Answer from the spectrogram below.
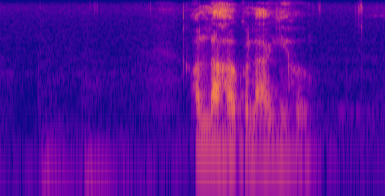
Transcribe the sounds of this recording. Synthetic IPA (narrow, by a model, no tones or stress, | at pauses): ʌlːaɦʌkolaɡiɦo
